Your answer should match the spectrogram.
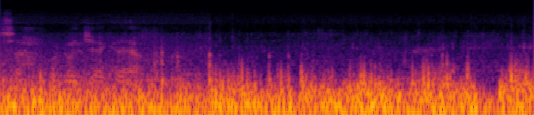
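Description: Wind buffeting the camera microphone, a loud, steady low rumble, with faint voices in the first second or so.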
